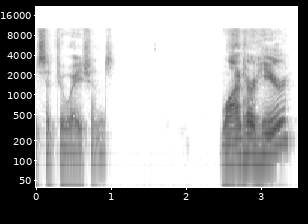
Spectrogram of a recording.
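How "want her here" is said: laconic. A narrator's reading.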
